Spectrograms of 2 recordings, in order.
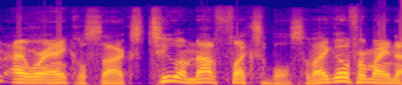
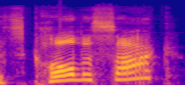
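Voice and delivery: mock disbelief; 11 semitones higher, slower than usual. Incredulous at the sock knife.

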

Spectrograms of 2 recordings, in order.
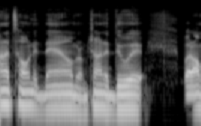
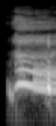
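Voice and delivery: surprised gasp. Retold or imitated. Shocked at hearing British.

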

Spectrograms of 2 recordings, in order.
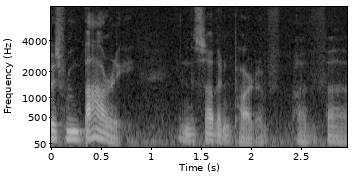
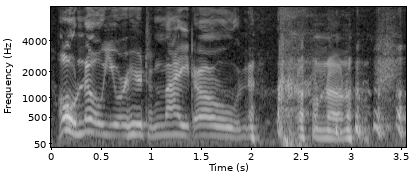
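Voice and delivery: hammed-up actor; 11 semitones higher, 5 dB louder than usual. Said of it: "he does the whole".

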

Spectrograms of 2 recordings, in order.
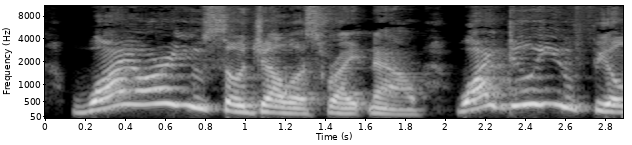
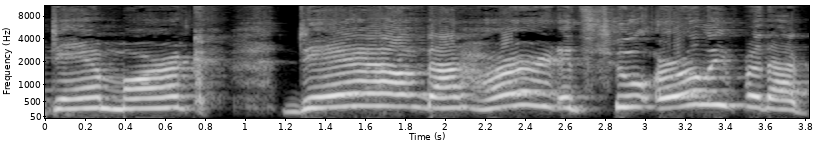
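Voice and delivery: mock stung reaction; 9 semitones higher, 5 dB louder, slower than usual. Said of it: "I'm like".

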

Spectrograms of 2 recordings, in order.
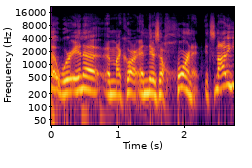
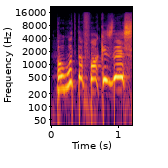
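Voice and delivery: much higher, baffled mock outrage; incredulous protest; 11 semitones higher than usual. Son retells objecting to mom about dad, incredulous protest. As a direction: retell it in high-pitched disbelief.

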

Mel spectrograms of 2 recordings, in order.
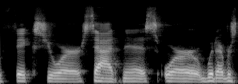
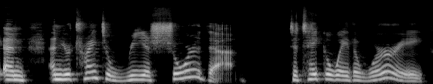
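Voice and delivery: ordinary delivery

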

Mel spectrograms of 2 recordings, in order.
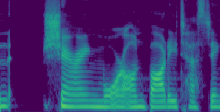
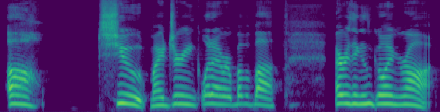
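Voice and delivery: mock dismay; 6 semitones higher, 3 dB louder than usual. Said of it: "been like".

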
